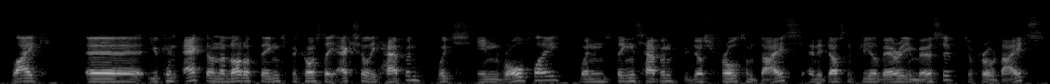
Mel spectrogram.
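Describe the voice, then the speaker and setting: A man's voice: mid-range voice, a bit bright. A man with a Danish accent, a game designer casually explaining a new roleplay setup while thinking aloud and searching for words.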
